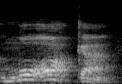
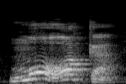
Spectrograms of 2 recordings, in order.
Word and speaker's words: Mooca: clássico de hiato porque os dois os ou dois ossos precisam ser pronunciados como na palavra Mooca é um bairro daqui de São Paulo Mooca tem dois ovos os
